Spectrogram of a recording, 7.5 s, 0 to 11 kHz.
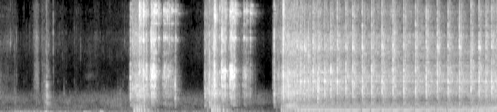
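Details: Troy-Bilt 20" two-stroke chainsaw after carburetor adjustment, started with choke on and ignition on: a few pull-start rasps, then it catches into a steady, even buzz with no stumbling, running far better than before.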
